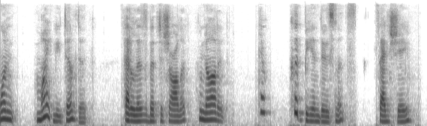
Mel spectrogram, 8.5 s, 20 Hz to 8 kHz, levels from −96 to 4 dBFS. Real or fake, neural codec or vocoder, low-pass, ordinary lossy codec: fake; vocoder, 22.05 kHz, 80 mel bands, Vocos; 7.2 kHz; AAC, 32 kbps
